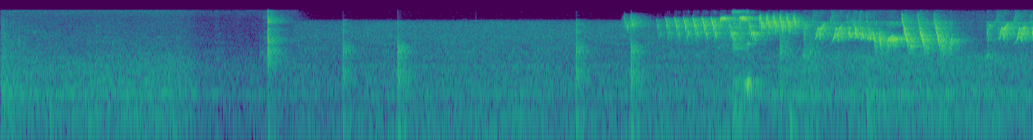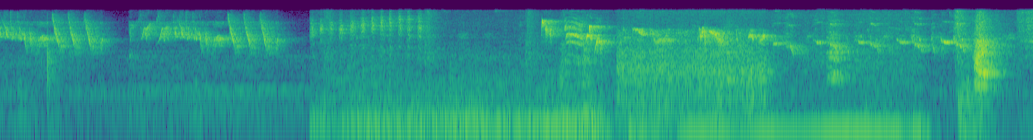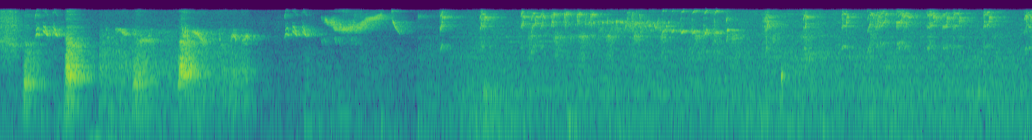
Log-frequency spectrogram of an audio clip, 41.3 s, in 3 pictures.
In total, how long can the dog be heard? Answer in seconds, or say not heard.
9 s.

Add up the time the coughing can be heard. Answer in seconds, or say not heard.
2 s.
